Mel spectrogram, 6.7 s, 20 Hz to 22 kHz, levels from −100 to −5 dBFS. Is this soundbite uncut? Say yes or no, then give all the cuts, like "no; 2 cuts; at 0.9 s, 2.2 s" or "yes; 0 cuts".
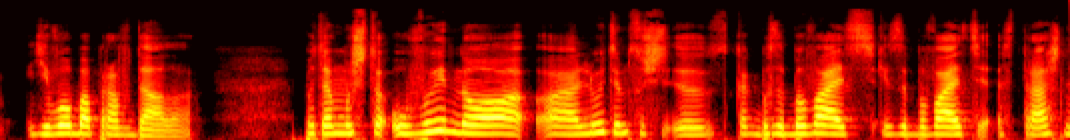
no; 2 cuts; at 4.8 s, 5.5 s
